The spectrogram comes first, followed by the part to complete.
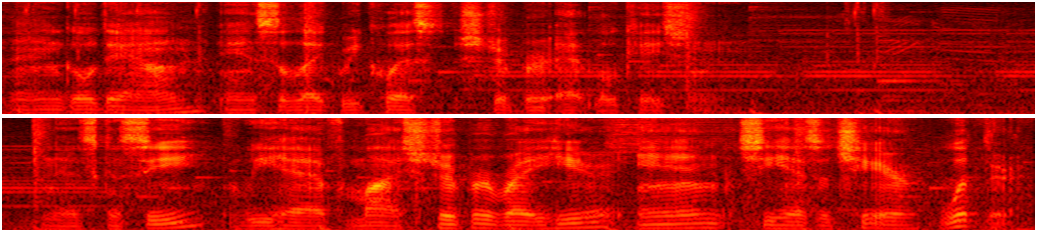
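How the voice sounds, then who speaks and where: Speaking a little slowly in a low voice, a gaming channel host leads a laid-back video game mod tutorial full of slang. Background music runs behind him throughout.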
